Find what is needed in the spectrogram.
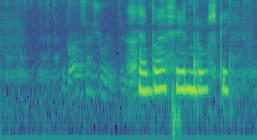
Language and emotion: Russian, sad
